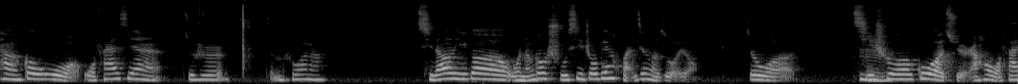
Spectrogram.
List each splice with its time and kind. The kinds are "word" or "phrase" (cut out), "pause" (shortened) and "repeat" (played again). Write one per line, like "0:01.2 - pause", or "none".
none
